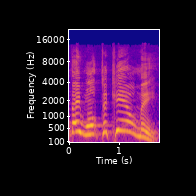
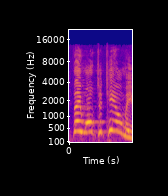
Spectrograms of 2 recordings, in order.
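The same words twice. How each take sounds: First: Raised, slow, pleading retelling of Paul; urgent Paul quote. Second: Even higher, urgent repeat of the plea; climbing Paul quote. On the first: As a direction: lift the voice as Paul's fear. Preacher voicing Paul in danger. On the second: Preacher repeating Paul's fear, pitched higher and more urgent. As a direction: push the repeat up a step. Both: Retold or imitated.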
